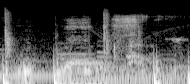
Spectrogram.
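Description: A kitten meows and yowls in a few short, strained cries, faint, mixed with low thumps and a soft background hum.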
